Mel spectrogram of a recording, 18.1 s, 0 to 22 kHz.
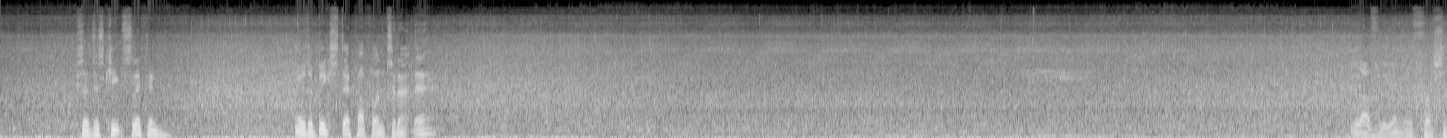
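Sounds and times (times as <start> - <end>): waterfall pouring over rocks: 0.0 - 18.0.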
